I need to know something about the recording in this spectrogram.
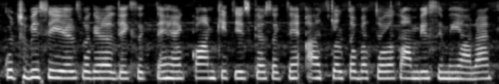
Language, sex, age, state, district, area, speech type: Urdu, female, 18-30, Uttar Pradesh, Gautam Buddha Nagar, urban, spontaneous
